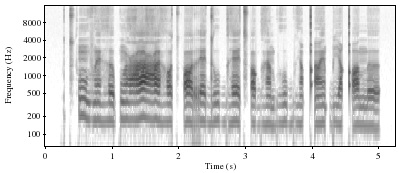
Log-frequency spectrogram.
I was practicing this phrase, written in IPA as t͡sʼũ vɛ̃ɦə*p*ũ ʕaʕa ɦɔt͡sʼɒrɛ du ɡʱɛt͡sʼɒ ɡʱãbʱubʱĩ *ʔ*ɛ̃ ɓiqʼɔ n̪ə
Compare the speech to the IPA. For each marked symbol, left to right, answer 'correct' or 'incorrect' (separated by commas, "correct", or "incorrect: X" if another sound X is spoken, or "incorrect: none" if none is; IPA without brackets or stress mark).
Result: correct, incorrect: qʼ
